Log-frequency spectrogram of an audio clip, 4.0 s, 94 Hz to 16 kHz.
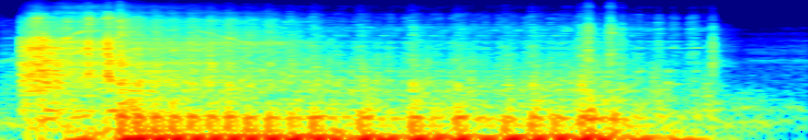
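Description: A Yamaha Wolverine 350 ATV engine cranks and catches with a hand held over the carburetor, then runs loud and steady with a low, rapid pulsing beat before cutting out and fading near the end.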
